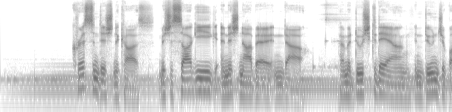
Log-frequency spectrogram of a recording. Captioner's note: speaking Indigenous language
